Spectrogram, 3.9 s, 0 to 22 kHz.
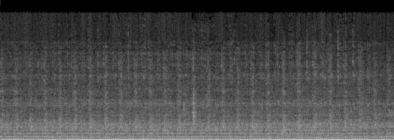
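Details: Porsche 928 V8 at idle with air breather hoses off and a new setup fitted; steady, even burble with no misses, ticks or knocks, running very smoothly.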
